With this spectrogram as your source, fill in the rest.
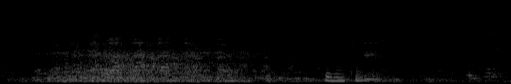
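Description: A crowd murmurs in a large room.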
